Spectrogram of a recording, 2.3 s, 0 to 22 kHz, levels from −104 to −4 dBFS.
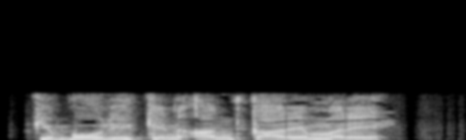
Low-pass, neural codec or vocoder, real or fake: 7.2 kHz; vocoder, 44.1 kHz, 80 mel bands, Vocos; fake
